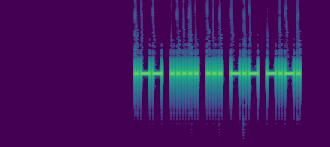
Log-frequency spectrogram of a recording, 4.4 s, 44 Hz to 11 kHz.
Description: Morse code, heard as a keyed tone, about 30 wpm, 700 Hz. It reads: W5SKC
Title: USA Call Signs - 5 Characters - Repeated 2x - 30wpm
